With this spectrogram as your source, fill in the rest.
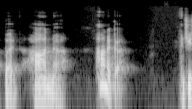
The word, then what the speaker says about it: Hanukkah: okay first pronunciation hanuka in American English we pronounce it Hanukah hanuka the second vowel is a short u sound uh like cup and up Han Hanukah not hanuka but Hana Hanukkah and she said Christmas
